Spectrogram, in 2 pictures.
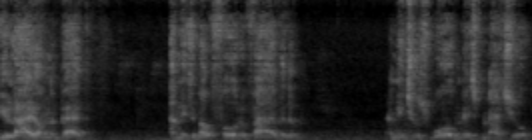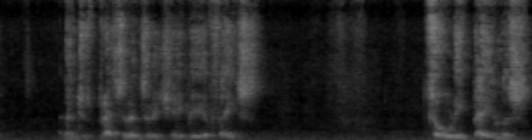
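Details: Tracheoesophageal speech via a neck voice valve in a man after total laryngectomy with thyroid removal and neck dissection for laryngeal cancer, followed by six weeks of radiotherapy.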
